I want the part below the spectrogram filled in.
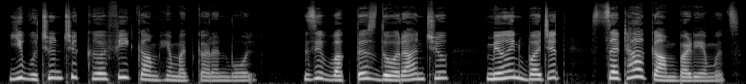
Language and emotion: Kashmiri, sad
